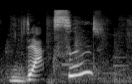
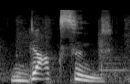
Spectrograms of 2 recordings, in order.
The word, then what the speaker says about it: Dachshund: हाँ, लेकिन हाँ, इसकी ब्रीड, इसको कहते हैं डैक्सेंड या फिर डार्कसेंड। इनफैक्ट इंग्लिश की spelling is also pretty tough. It's DACHSHUND। It's called डैक्सेंड या डार्कसेंड।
